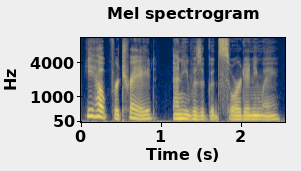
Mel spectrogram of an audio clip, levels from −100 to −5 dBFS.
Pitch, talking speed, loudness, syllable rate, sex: 155 Hz, 260 wpm, -20 LUFS, 6.7 syllables/s, female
